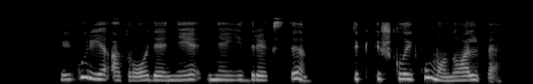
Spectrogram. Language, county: Lithuanian, Vilnius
